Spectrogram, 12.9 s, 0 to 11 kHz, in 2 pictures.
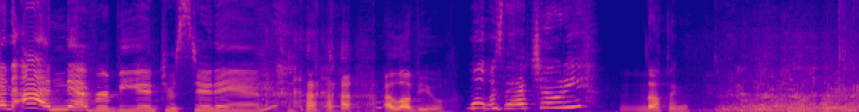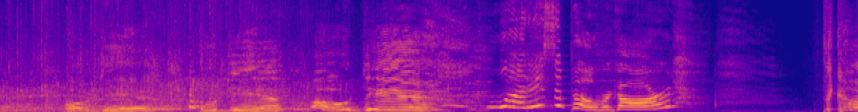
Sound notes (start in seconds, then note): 5.3 audience laughs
